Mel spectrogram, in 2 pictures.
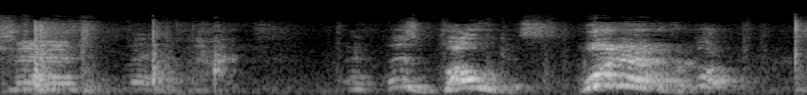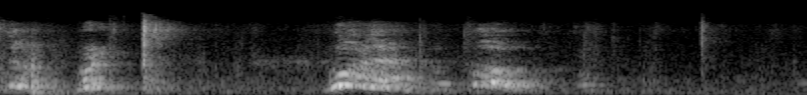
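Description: Teenage boys shout nearby.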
